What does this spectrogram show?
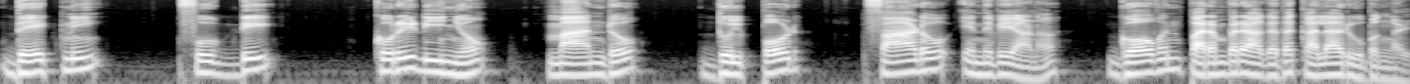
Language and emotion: Malayalam, neutral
